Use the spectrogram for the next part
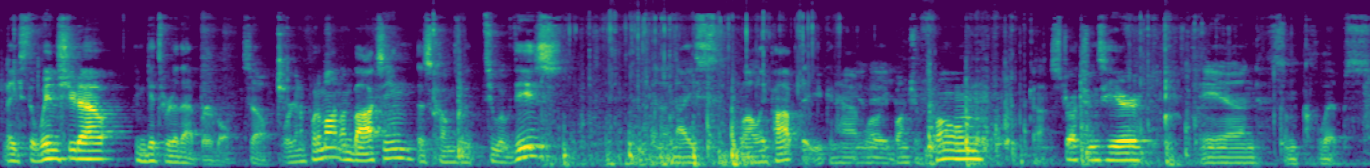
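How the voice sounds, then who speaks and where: Man, low voice, casual how-to narration, working while talking, faint background noise. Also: measured pace. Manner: talking while working with his hands, relaxed and matter-of-fact. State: talking with a lollipop in his mouth. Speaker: car owner doing an install video.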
